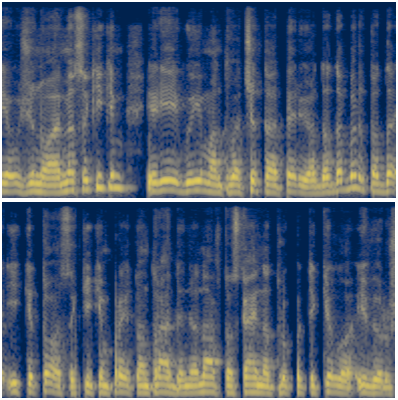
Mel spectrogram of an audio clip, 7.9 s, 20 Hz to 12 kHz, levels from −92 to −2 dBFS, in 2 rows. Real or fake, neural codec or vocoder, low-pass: fake; autoencoder, 48 kHz, 128 numbers a frame, DAC-VAE, trained on Japanese speech; 10.8 kHz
